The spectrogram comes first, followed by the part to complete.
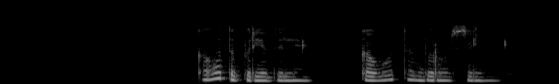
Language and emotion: Russian, sad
